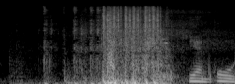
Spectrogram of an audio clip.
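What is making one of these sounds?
Rifle gunfire rattles in quick bursts.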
